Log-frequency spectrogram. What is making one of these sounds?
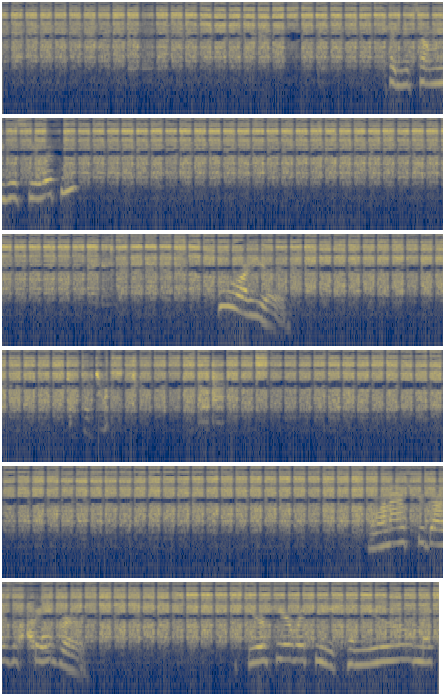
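A handheld radio scanner hisses with fast, choppy static.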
